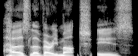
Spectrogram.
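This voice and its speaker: A man co-hosting a football podcast, talking in a worked-up, animated way and reading quotes aloud. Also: lowish voice, slow pace, clean tone, dry recording. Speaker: podcast co-host. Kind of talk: casual football chat.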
